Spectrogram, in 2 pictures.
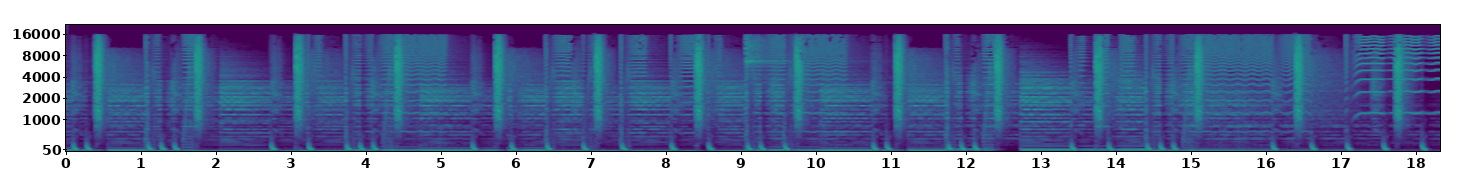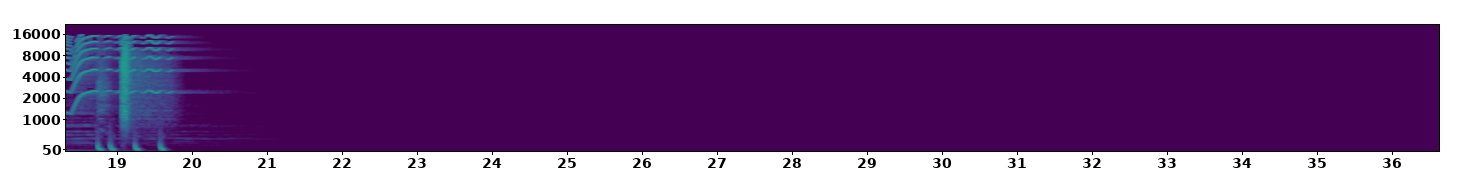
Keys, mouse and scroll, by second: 0.0 alt+scroll down 1, 1.3-2.4 scroll down 1, 2.4 b, 4.6 click, 9.3 alt+click, 9.9-10.5 alt+scroll up 4, 11.9 click, 14.6 alt+scroll down 1, 15.5 alt+click, 16.7 click, 18.2 alt+click, 21.0-23.8 typing, 24.5 Escape, 27.2 alt+scroll up 1, 28.1 alt+click, 29.0 click, 36.2 alt+scroll down 1.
